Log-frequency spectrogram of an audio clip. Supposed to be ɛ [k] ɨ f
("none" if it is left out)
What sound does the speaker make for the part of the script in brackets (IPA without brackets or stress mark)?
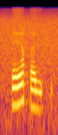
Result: q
